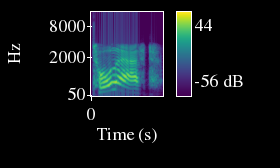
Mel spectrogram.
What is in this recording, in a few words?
enemies left two, swat fem; vo; Counter Strike Model Pack; CS:GO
